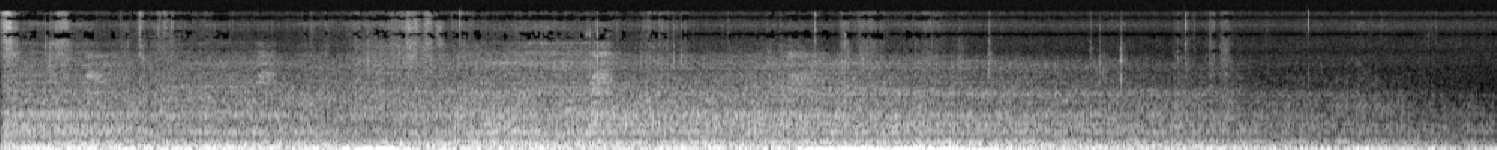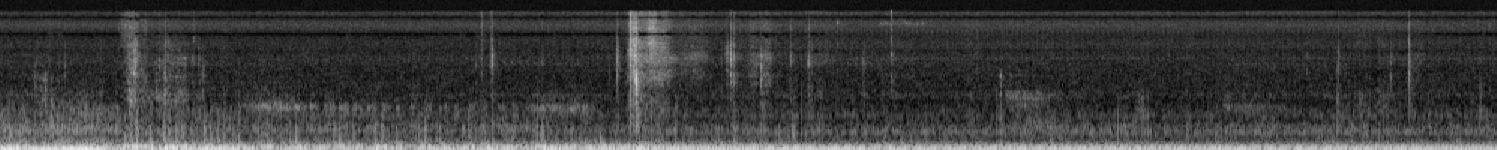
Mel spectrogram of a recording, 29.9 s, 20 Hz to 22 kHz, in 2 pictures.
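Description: Inside a Suzuki Jimny JB64: the 658 cc turbocharged three-cylinder engine and road noise make a loud low rumble while it drives. The rumble fades as the car slows to a stop about halfway through, and after that the engine idles with a steady low hum.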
